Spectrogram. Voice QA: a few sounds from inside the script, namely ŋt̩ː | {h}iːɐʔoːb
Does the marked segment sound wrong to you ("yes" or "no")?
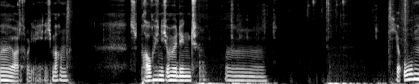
no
